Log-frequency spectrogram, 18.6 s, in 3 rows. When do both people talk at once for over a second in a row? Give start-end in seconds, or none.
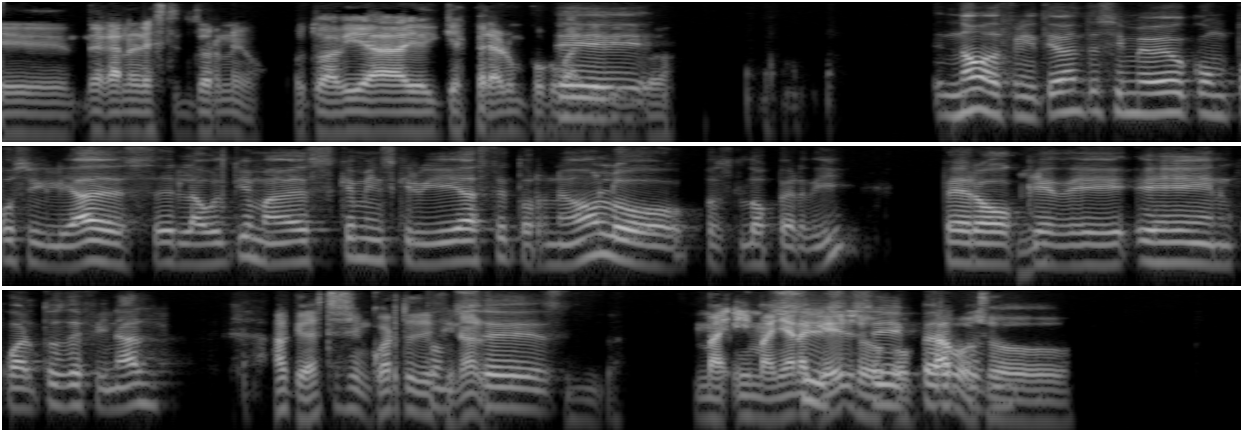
16.2-17.5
